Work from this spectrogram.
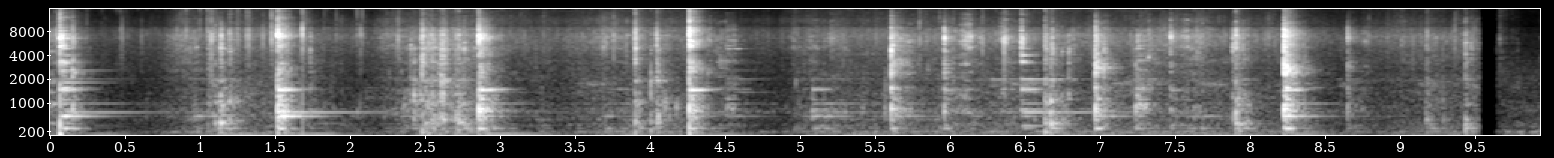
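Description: Pakoras fry in hot oil in a pan with a continuous sizzle, punctuated by repeated sharp clinks and scrapes of a utensil stirring against the metal, close and busy.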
